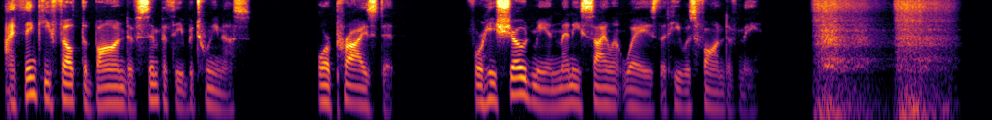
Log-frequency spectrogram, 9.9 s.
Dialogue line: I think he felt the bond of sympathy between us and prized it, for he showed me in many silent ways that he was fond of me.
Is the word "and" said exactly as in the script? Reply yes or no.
no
